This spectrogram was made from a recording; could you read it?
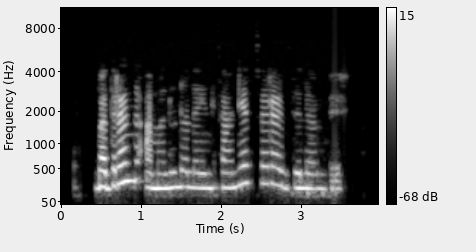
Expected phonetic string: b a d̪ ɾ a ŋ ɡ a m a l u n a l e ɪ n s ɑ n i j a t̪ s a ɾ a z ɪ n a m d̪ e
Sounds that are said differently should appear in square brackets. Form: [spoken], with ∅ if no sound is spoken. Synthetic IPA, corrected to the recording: b a d̪ ɾ a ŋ ɡ a m a l u n a l [a] ɪ n s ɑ n i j a t̪ s a ɾ a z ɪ n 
